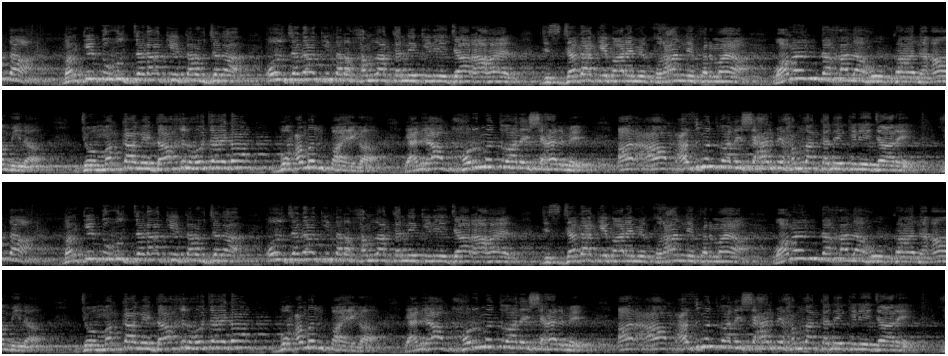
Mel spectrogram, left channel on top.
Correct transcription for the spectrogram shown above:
آ، بلکہ تو اس جگہ کی طرف حملہ کرنے کے لیے جا رہا ہے جس جگہ کے بارے میں قرآن نے فرمایا وَمَن دَخَلَهُ كَانَ آمِنًا، جو مکہ میں داخل ہو جائے گا وہ امن پائے گا. یعنی آپ حرمت والے شہر میں اور آپ عظمت والے شہر میں حملہ کرنے کے لیے جا رہے،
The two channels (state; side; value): quieter; right; 3.5 dB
